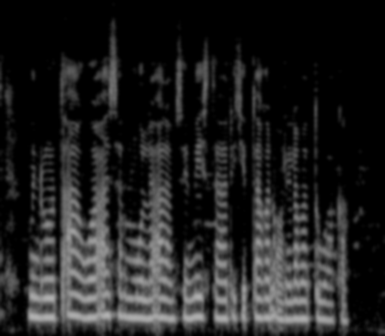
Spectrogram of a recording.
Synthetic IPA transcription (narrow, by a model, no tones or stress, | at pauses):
mɛnuɾut̪awaʔasalmulaʔalamsɛmist̪adit͡ʃip̚t̪akano̰lɛhlamat̪uakaŋ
